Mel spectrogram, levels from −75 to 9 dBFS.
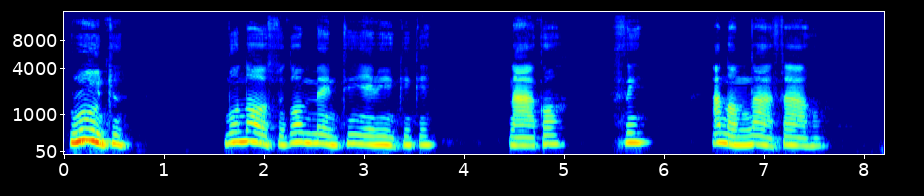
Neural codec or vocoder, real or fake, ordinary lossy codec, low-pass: none; real; none; 14.4 kHz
